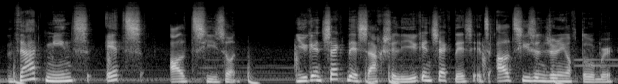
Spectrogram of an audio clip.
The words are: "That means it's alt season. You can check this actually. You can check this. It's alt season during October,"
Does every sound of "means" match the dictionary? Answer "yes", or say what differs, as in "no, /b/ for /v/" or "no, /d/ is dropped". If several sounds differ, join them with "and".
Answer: no, /s/ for /z/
